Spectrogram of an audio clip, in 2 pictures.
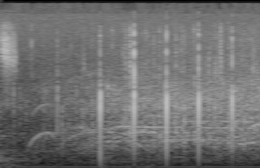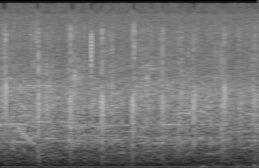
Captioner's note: applause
